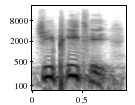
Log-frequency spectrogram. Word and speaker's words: GPT: We've been talking about chat GD. How do you say it? GPD? Something like that. GPT, yes.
